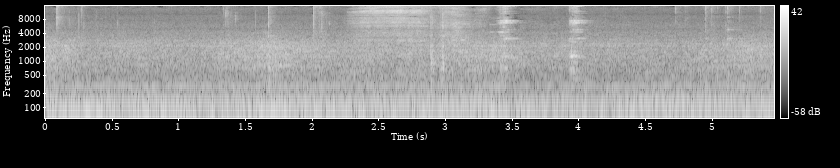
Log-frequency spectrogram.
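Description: Eating sounds: chewing a mouthful of pasta, with a few short clicks of a fork against a plate and a brief hiss, over a steady low hum.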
